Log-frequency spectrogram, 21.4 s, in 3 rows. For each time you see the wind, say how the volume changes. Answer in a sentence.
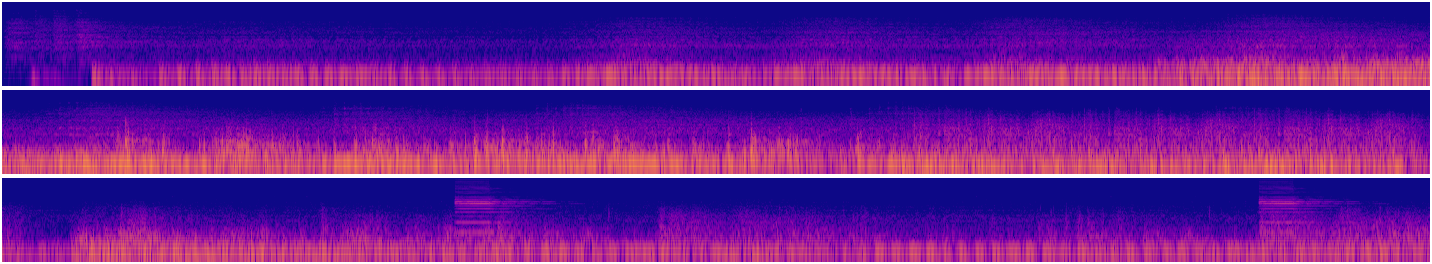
You can hear the wind from 5.7 to 21.3 s, getting quieter.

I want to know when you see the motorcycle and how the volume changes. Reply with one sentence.
The motorcycle can be heard from 0.0 to 21.3 s, getting louder then quieter.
